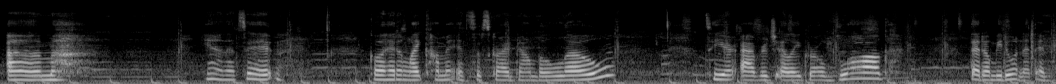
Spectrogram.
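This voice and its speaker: A woman's voice: mid-range voice, fairly even intonation, unhurried, long pauses, faint music behind. A young woman vlogger chatting casually and slangily, laughing often as she talks. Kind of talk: casual vlog chat. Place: in a car.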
